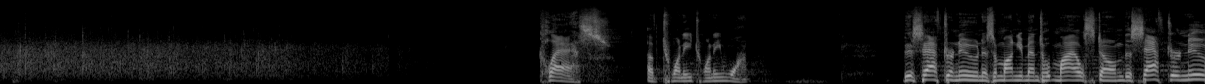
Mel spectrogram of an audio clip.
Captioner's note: applause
